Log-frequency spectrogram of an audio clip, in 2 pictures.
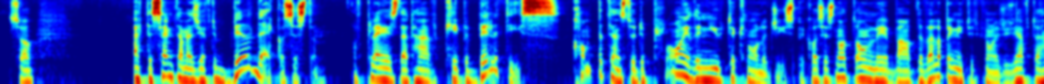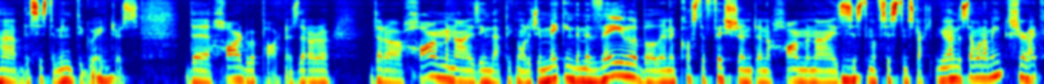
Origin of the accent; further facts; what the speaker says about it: Sweden; moved away; My home country, Sweden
